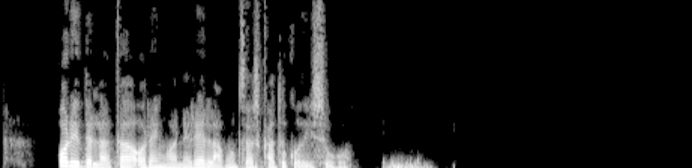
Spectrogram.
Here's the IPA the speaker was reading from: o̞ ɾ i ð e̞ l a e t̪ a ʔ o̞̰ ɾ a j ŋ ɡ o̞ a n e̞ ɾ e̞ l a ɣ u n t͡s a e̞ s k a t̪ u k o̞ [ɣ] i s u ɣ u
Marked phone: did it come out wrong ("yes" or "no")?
yes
